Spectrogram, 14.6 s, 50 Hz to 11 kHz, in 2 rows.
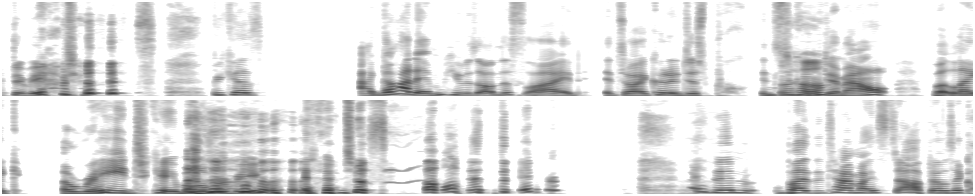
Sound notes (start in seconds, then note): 8.7 laughing; 10.3 laughs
